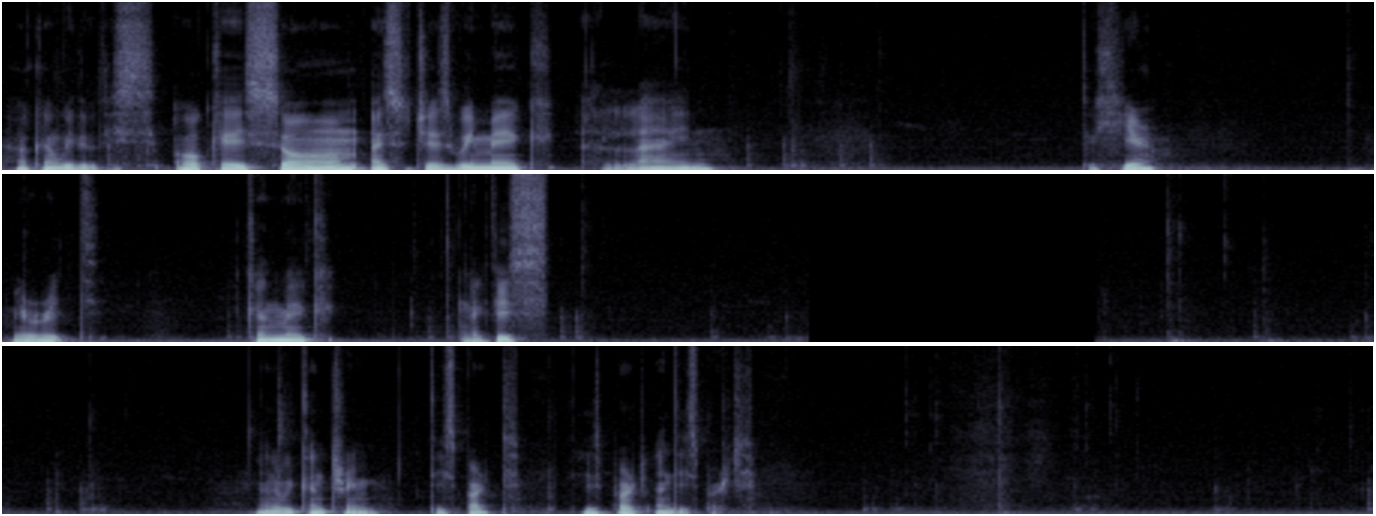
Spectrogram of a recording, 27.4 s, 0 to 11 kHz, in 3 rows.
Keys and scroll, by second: 2.3 shift+a, 8.9 alt+x, 12.7 g, 16.8 g, 20.0 t, 24.2 typing, 24.8 shift+Tab.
